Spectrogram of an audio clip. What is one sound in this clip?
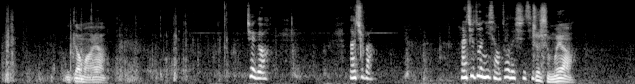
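A young man speaks in a pleading, upset voice close by.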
